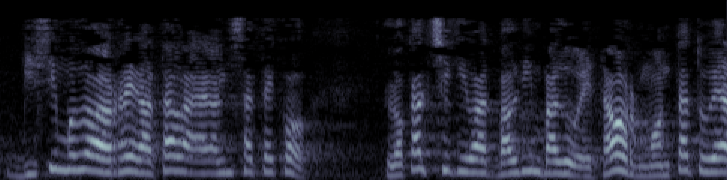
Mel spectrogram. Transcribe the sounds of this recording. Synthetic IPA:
bisimo̞ð̞uaore̞ɾat̪alːlisat̪e̞ko̞ | lo̞kalt͡ʃikiβ̞at̪̚bald̪imbaðue̞t̪ao̞ɾmo̞nt̪at̪uβe̞a

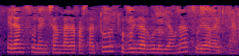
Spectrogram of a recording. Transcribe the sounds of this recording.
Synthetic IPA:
e̞ɾant͡sune̞nt͡ʃand̪aɾapasat̪usurujðaɾβulojawnasuɾe̞aðajt͡s̪a

